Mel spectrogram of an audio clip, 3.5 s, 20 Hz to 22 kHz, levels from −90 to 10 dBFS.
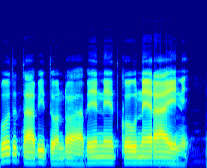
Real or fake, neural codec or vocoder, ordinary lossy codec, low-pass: real; none; none; 14.4 kHz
